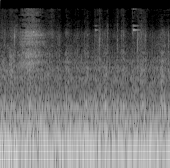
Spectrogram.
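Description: Steady low rumble of engine and tyres heard inside a moving car's cabin.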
